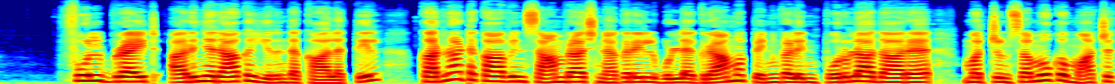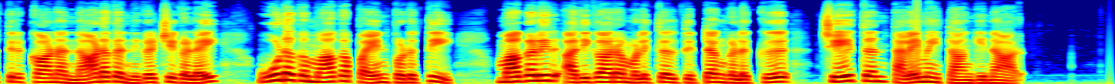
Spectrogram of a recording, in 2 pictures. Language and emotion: Tamil, neutral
